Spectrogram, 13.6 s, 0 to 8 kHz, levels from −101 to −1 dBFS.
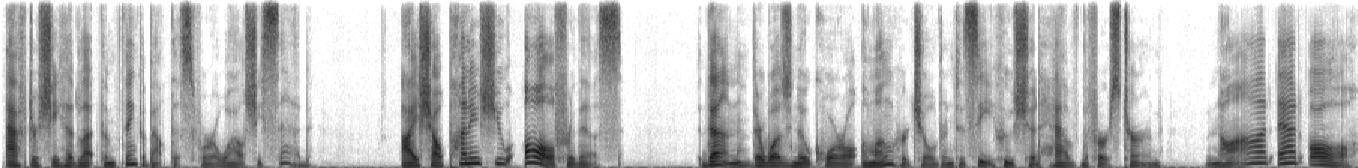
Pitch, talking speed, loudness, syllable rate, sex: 140 Hz, 170 wpm, -20 LUFS, 4.2 syllables/s, female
